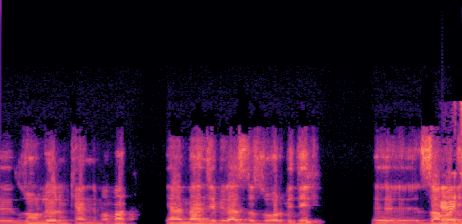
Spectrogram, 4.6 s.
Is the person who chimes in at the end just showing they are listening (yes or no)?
no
